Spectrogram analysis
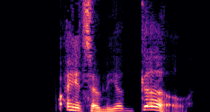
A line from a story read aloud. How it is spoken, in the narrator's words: he exclaimed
